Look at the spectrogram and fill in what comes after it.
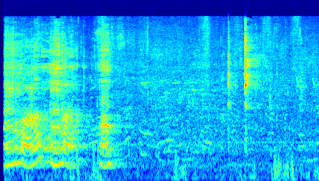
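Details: Herd of sea lions hauled out at the Sea Lion Docks in Newport, Oregon: three or four harsh, harmonic barks crowd the first second and a half, then the din drops to a softer murmur of distant calls.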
